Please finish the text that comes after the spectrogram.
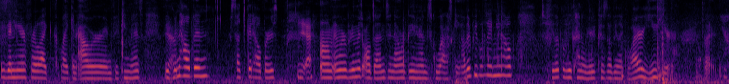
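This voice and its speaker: A woman's voice: on the high side, a little fast, darkish tone, a little hiss or hum. A teenage girl chatting casually in a vlog, full of "like" and "um" fillers, filmed on a handheld phone. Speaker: vlogger. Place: home and outdoors, garden trampoline.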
